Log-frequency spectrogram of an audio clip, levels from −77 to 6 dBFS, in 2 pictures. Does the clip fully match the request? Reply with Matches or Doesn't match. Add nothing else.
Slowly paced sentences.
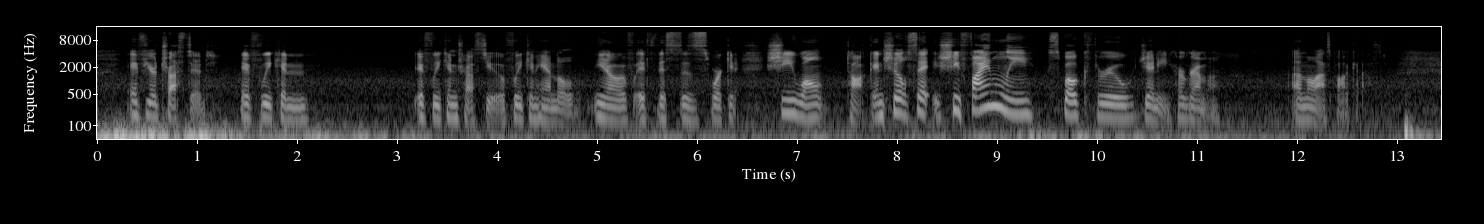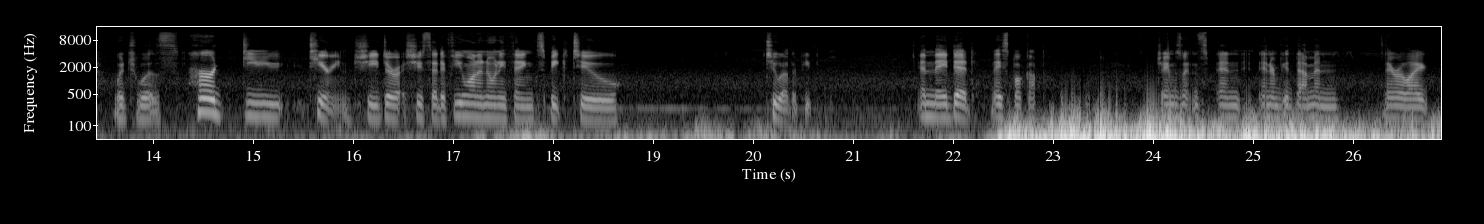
Doesn't match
